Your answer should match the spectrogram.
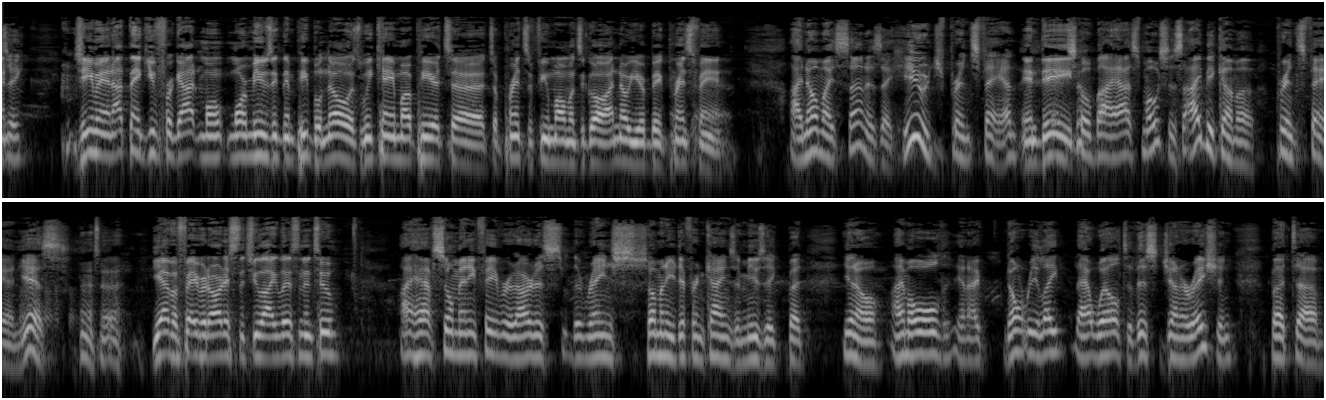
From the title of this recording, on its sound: Live At Sports Fest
